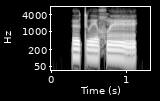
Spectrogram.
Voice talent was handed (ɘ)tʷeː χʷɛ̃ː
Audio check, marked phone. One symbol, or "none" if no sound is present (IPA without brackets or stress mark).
ɘ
